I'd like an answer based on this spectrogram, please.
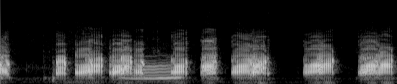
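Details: Crying frog giving strong, rough, nasal bursts, each about a third to half a second long, with one wavering tonal moan in the middle and clear pauses between calls.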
